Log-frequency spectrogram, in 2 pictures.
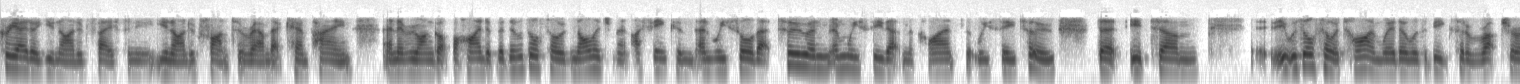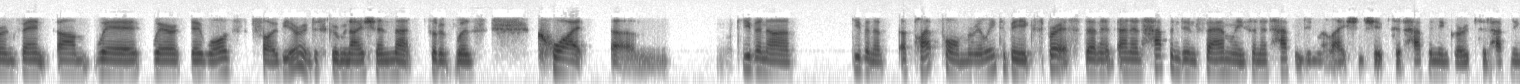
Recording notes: joins us on the line from Castlemaine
